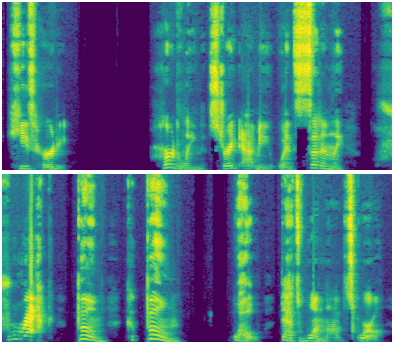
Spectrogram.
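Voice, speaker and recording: A woman reading a children's book aloud, expressive and animated. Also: a little high, slow. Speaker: storybook reader. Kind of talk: children's read-aloud narration.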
